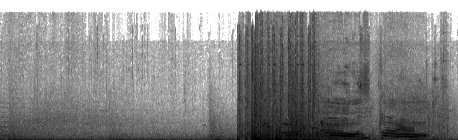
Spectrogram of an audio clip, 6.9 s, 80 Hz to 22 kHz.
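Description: Rapid bursts of World War II gunfire and explosions in the strategy game Men of War 2 erupt after a quieter stretch of rumbling battle, with voices shouting over the din.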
